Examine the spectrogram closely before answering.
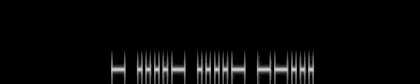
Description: Morse code, heard as a keyed tone, about 28 wpm, 700 Hz. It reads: T447
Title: Numbers - Contest Style - 4-Digit 28wpm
